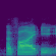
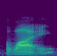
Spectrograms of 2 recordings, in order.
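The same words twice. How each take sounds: First: The middle consonant is a V sound. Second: The middle consonant is a W sound.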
